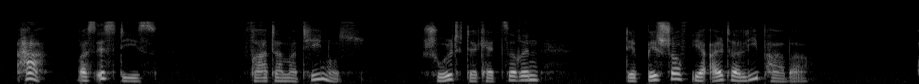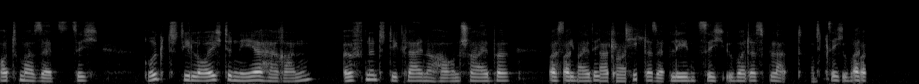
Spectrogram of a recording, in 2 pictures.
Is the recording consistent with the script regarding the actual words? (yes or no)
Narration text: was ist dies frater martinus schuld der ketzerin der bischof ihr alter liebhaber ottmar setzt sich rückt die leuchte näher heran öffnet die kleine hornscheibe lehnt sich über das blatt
no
